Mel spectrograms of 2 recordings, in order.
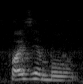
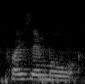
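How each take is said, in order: No difference in how they are said.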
